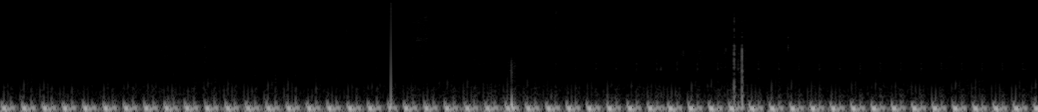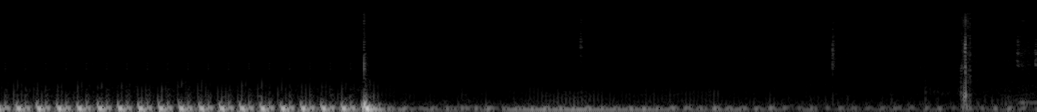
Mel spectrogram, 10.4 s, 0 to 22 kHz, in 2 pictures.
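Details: Xiaomi Redmi Note 2 through car stereo AUX jack cable: sharp low clicks about three per second for seven seconds, then stop; problem occurs only via cable, headphones fine.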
